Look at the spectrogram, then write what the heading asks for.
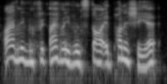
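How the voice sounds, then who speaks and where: A man with a husky, somewhat high voice, recorded close and dry. He banters casually as a podcast co-host, slangy and eager, often doubling up his words. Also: rapid-fire, no room sound, dull audio. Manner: slangy, eager, repeats himself in agreement.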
